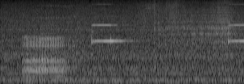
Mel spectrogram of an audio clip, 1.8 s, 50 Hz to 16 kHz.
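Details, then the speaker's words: Car connected to a breakout box while testing a 70 A power supply against a Power Max PM3-100 as a programming supply, maintainer unplugged; short high chirps about once a second as battery voltage drops fast: low-voltage warning beep. "breakout box beeping because the voltage Y blows so fast"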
